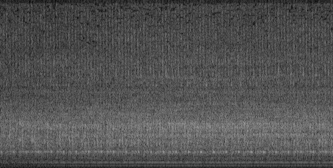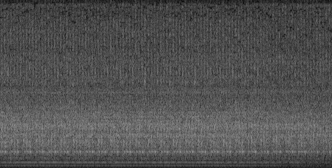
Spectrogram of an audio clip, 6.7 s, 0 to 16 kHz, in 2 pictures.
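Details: Skoda Rapid 2014, 1.6 CFNA engine, cold start after overnight parking at −0.5 °C, 27,630 km: fast even tapping about four per second over steady idle hum; knock at cold idle, cause undetermined.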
